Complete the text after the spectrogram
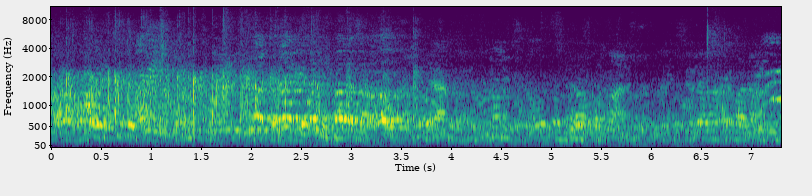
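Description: Sneakers squeak and players' steps thud in a large echoing hall.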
